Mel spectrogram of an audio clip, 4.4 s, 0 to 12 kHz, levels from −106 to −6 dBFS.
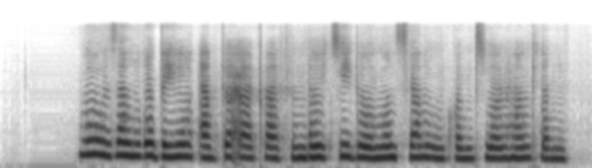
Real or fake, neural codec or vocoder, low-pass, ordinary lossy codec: fake; codec, 16 kHz, 0.5 kbps, FreqCodec, smaller model; 7.2 kHz; none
